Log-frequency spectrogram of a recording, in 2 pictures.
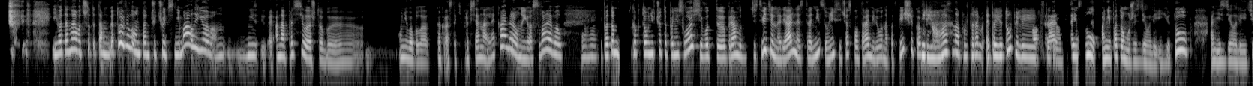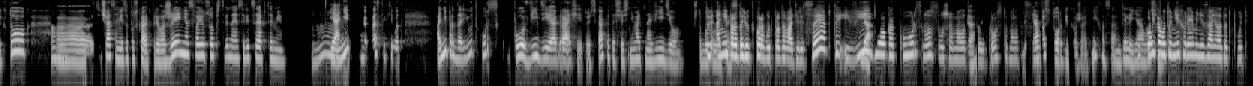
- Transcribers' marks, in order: chuckle; tapping; other background noise
- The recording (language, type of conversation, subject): Russian, podcast, Какие хобби можно начать без больших вложений?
